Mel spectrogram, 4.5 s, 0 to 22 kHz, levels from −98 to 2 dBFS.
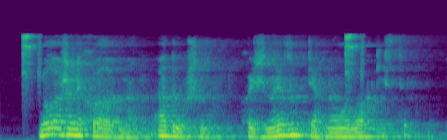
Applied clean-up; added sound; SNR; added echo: none; Tambourine; 15 dB; reverberation time 1.0 s.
